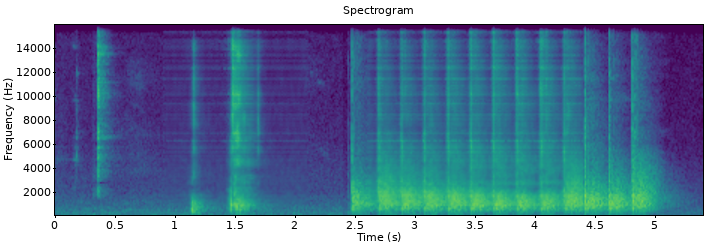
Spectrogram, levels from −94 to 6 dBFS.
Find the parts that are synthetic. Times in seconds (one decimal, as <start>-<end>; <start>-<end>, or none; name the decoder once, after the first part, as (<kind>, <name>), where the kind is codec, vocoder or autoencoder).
0.9-2.1 (vocoder, Vocos); 2.6-4.4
